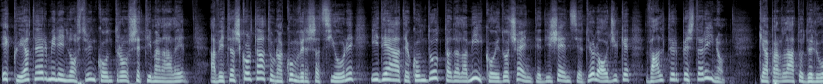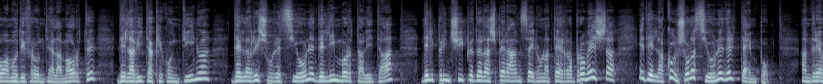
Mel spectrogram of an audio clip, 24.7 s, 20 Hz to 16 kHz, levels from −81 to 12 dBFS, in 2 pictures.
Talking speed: 125 wpm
